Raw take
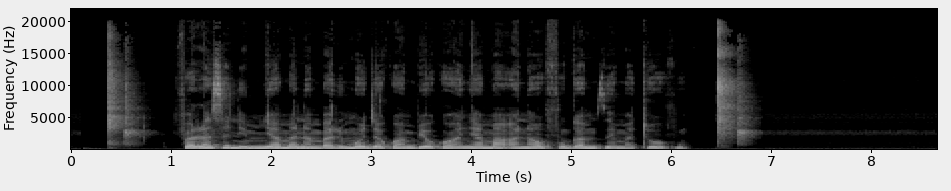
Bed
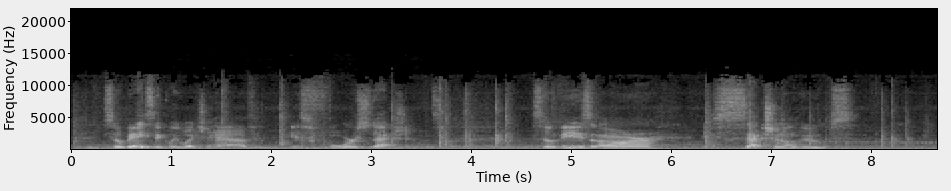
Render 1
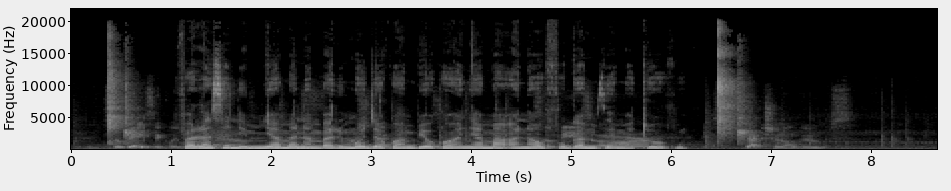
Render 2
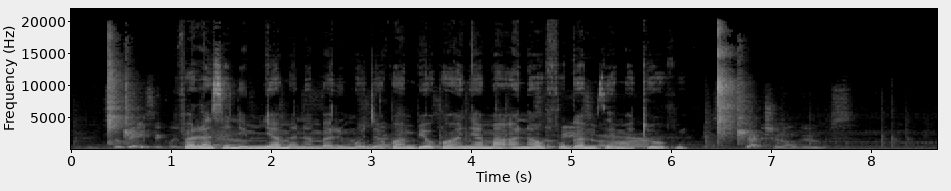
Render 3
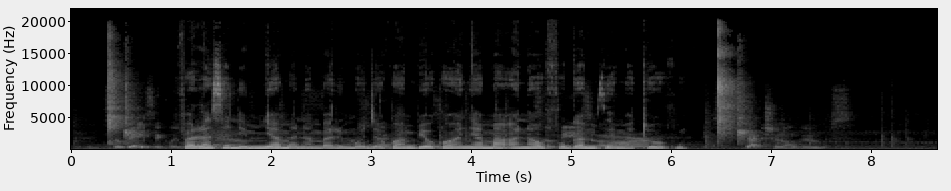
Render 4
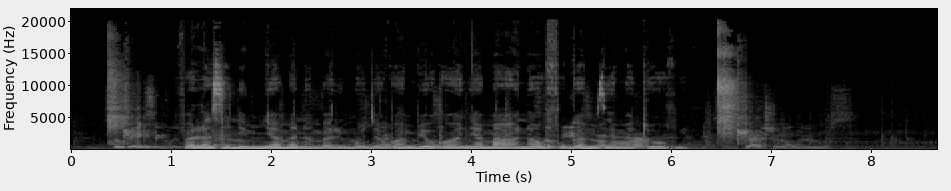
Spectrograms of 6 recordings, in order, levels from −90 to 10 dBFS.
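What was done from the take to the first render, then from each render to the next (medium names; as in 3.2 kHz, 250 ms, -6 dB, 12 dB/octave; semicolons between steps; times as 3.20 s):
add bed -23.5 dB
2.17–3.21 s: compression, threshold -29 dBFS
trim -6 dB
transient shaper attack -3 dB, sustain +9 dB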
